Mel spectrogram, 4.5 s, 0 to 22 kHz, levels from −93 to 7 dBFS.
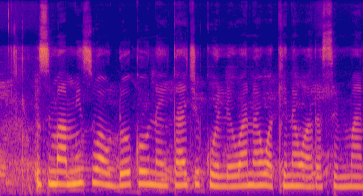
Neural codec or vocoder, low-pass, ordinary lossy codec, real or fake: none; none; none; real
